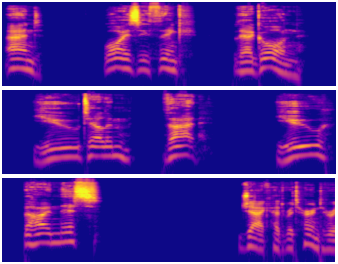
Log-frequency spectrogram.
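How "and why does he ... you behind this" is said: breathless, higher, slow accusing; breathless guard voice; out of breath. A narrator's reading. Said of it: "spat breathlessly".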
